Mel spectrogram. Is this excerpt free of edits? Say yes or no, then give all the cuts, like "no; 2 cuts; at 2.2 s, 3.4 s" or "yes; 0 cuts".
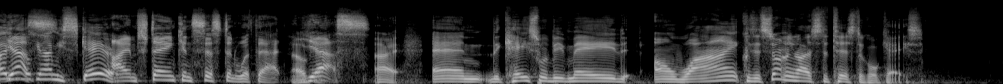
yes; 0 cuts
